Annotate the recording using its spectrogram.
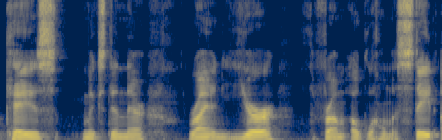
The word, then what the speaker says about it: Ure: I'm told on good authority that's how you pronounce this guy's name, spelled U-R-E, and told to me by one of his teammates. It's like Your, Y-O-U-R, or something like that.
